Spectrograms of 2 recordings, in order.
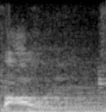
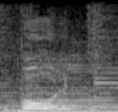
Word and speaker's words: bowl: हम क्या बोलते हैं? bowl. मगर the correct pronunciation is bowl.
